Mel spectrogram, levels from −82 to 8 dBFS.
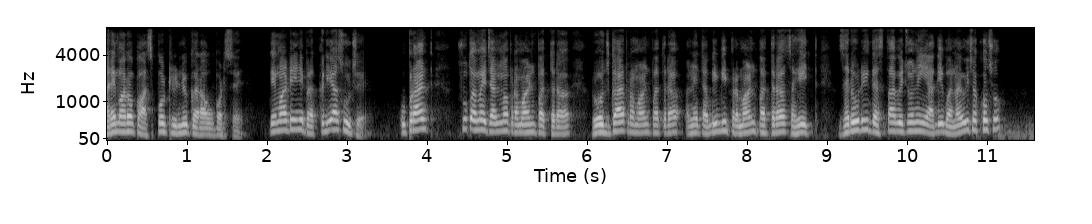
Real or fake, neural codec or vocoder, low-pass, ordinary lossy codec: fake; codec, 16 kHz, 4 kbps, FreqCodec, smaller model; none; none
